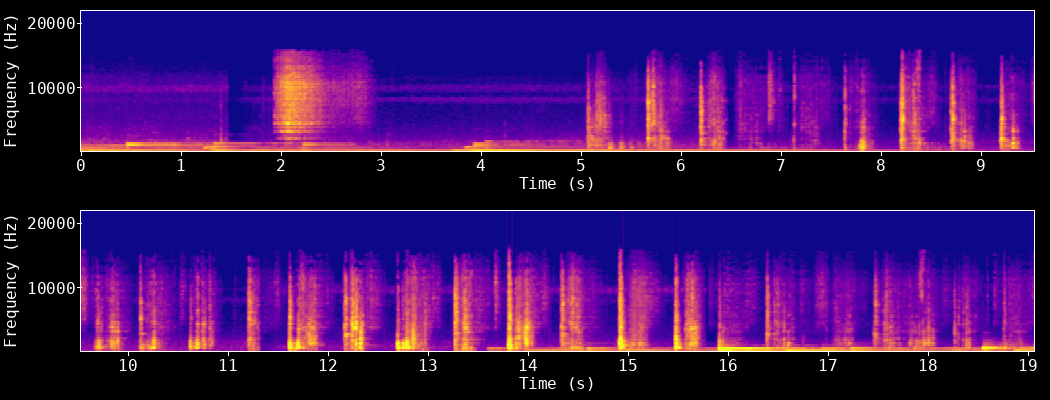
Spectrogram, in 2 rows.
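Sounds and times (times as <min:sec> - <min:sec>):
spatula stirring rice in metal pan: 0:05.1 - 0:19.0.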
